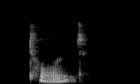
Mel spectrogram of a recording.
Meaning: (verb) To make fun of (someone); to goad (a person) into responding, often in an aggressive manner; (noun) A scornful or mocking remark; a jeer or mockery; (adjective) Very high or tall
- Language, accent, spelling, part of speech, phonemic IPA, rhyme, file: English, Southern England, taunt, verb / noun / adjective, /tɔːnt/, -ɔːnt, LL-Q1860 (eng)-taunt.wav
